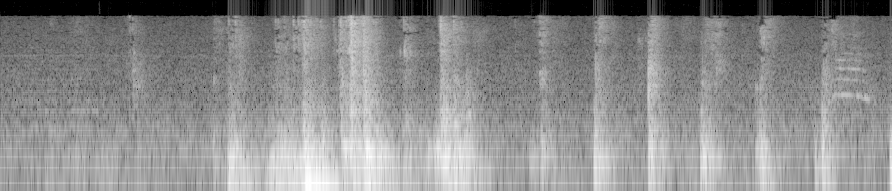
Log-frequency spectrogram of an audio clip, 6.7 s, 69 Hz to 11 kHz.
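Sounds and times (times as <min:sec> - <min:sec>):
door being handled, thumping and rattling: 0:01.7 - 0:03.7.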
